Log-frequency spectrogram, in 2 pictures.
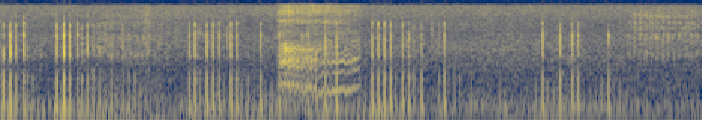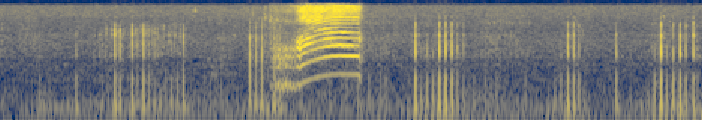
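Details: Domestic cat purring steadily with a rhythmic low rumble, broken near the end by one short, sharp meow that rises then drops, plus faint rustling.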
